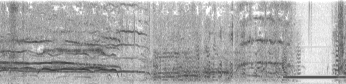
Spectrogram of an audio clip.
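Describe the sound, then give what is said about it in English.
A crowd of upset children shriek and scream together, loud and sustained, as a train passes with a rumbling noise, before the sound cuts to a steady electronic beep tone at the end. “And then the other train coming made them scream more.”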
